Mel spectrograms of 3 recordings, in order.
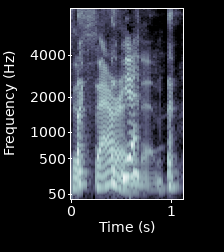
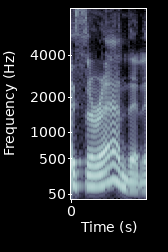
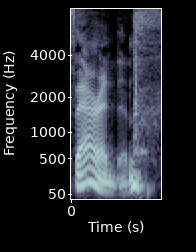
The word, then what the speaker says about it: Sarandon: He can't even pronounce her last name. It's Sarandon. He didn't say Sarandon. It's Sarandon.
